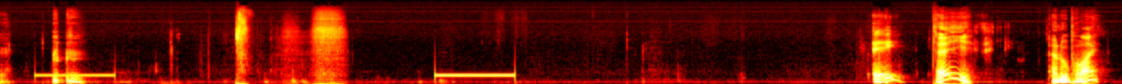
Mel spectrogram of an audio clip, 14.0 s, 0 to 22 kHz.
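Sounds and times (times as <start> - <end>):
phone ringback tone: 0.4 - 1.4, 5.4 - 6.4
speech: 10.9 - 12.3, 13.2 - 13.8.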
